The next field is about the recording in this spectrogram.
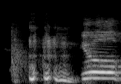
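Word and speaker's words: Yull: yeah y-u-l-l two l's yule brown it sounds like christmas it's not foo-poos with brown's gas and it's not you'll like christmas it's a name yield brown okay or hydroxy that's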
